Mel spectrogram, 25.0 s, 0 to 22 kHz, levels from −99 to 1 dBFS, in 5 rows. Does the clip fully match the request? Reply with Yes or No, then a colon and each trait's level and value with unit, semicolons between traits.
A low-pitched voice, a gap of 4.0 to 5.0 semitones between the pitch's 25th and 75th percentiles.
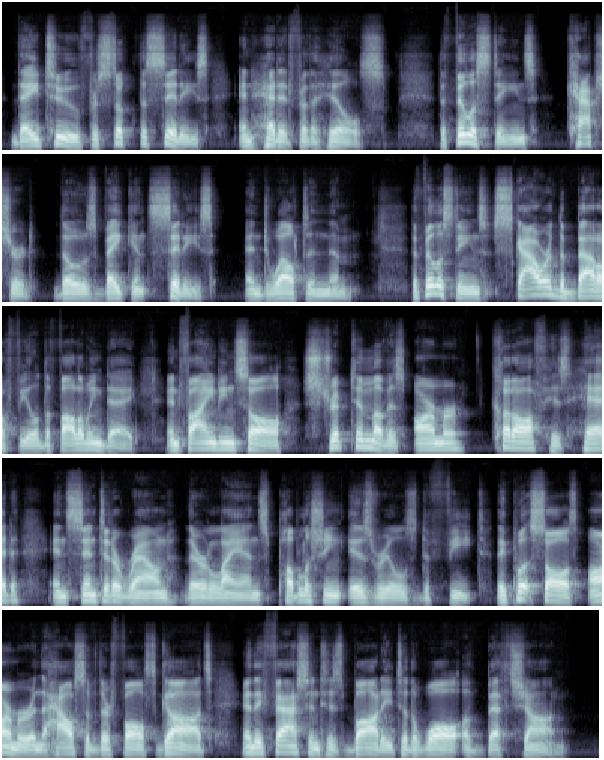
Yes: low, 105 Hz; average, 4.5 semitones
